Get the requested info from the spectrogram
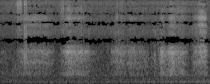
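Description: Faint breathing close to the microphone, in soft swells about once a second.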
